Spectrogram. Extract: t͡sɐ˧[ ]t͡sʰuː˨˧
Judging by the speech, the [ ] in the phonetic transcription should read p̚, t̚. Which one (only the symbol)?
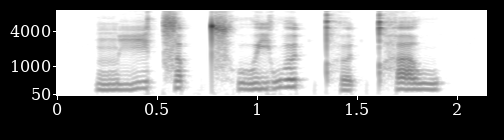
p̚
